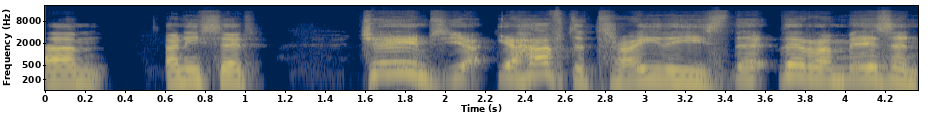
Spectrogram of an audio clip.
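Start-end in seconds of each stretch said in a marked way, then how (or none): 1.6-4.4 eager pitch, tripping over repeated words, put-on Scottish accent. Retelling what a guitar collector said about trying pedals: impression of Graham. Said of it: "I've done one half decent impression today".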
